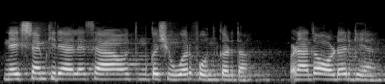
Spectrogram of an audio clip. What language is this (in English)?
Konkani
